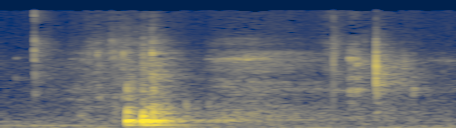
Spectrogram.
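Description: Handling noise of a cable and the plastic boot of a crocodile clip being pushed and worked by hand: a short rubbing burst near the middle, then a few small clicks near the end.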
